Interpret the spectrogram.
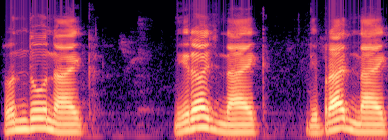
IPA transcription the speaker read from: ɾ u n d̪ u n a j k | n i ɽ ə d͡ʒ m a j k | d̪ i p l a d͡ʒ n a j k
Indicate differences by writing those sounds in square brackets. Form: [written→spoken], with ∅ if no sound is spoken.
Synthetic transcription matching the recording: ɾ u n d̪ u n a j k | n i [ɽ→ɾ] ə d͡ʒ [m→n] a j k | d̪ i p [l→ɾ] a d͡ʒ n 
